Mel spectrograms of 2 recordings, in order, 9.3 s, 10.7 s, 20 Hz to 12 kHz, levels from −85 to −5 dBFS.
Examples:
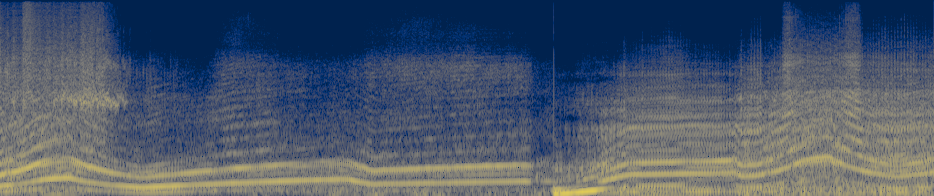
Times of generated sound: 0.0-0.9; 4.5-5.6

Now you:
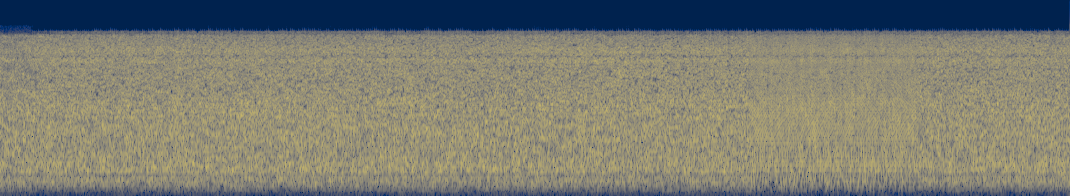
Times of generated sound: 7.5-9.2

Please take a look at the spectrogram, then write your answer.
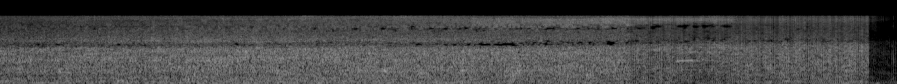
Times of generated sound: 6.3-9.0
